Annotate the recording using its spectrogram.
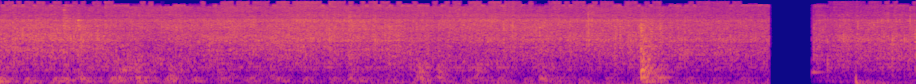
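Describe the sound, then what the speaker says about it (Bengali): Chopped onions fry with katwa vegetable stalks in a pan, a loud, continuous sizzle with stirring scrapes throughout that cuts out briefly near the end. "এইবার আমি ডাঁটার সাথে মিশিয়ে ভালো করে ভাজা করে দেব।"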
